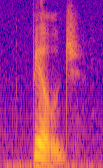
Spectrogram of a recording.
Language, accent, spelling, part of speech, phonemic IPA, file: English, US, bilge, noun / verb, /bɪld͡ʒ/, En-us-bilge.ogg
- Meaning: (noun) 1. The rounded portion of a ship's hull, forming a transition between the bottom and the sides 2. The lowest inner part of a ship's hull, where water accumulates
